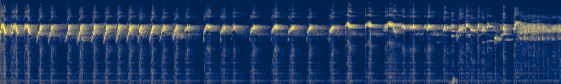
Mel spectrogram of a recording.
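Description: Swallow giving a fast series of high, sharp chirps, about two each second, that quicken into a breathless twittering run near the end.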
